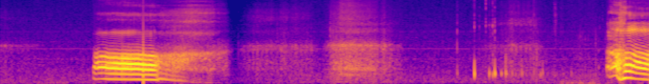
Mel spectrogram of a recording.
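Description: A man's long groan of frustration at a just-missed birdie putt, held about a second and a half and falling off at the end, followed by heavy sighing breaths.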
